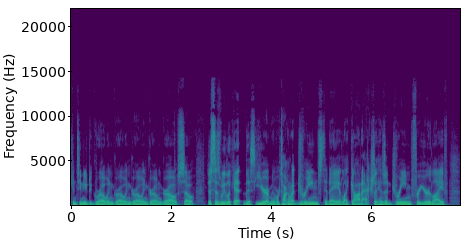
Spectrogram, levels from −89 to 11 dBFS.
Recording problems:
none

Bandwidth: 14.5 kHz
